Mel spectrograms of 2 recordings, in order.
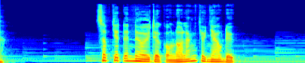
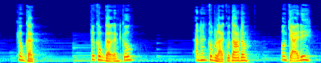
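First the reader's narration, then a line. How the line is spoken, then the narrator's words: Screamed. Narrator (Vietnamese): Thanh Trà hét lên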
